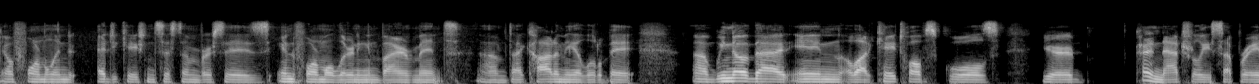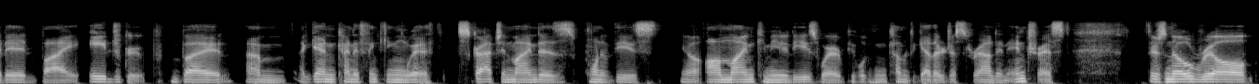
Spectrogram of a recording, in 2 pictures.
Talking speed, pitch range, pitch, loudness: 150 wpm, 105-120 Hz, 115 Hz, -18 LUFS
